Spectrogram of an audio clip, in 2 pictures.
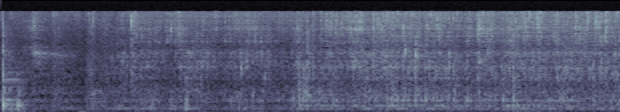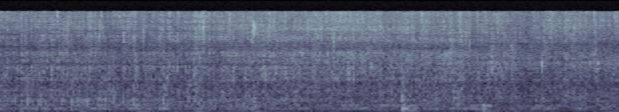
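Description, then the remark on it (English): Hot water from boiling corn pours steadily out of the pot into a sink as it is drained, a continuous rushing splash that holds at an even level throughout, with no one speaking. “So that's done. I'm going to drain the water off.”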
